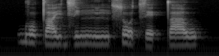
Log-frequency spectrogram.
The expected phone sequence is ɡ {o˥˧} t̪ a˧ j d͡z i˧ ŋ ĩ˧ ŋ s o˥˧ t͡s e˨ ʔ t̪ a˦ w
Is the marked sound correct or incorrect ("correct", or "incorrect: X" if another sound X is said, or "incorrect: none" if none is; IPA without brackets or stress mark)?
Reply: correct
